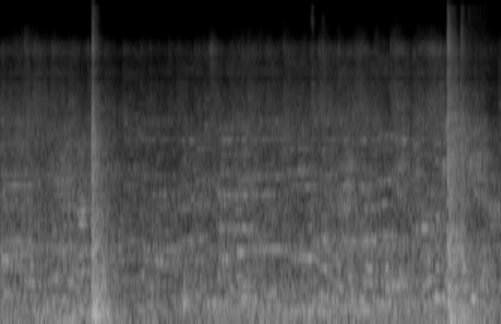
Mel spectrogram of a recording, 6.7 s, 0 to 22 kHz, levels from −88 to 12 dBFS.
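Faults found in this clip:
Nothing stood out on listening through the audio; no symptom to log against any component.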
